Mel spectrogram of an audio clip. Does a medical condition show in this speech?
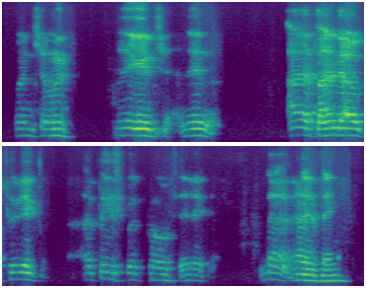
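Yes: cerebral palsy; uses one hand.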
